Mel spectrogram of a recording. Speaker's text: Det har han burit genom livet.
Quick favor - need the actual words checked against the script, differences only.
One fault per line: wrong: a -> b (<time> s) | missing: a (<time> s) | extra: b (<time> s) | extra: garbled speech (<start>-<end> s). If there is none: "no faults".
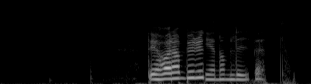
no faults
